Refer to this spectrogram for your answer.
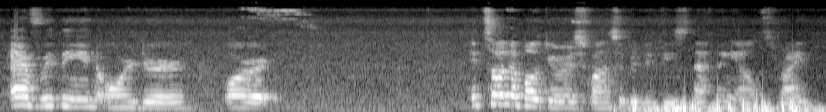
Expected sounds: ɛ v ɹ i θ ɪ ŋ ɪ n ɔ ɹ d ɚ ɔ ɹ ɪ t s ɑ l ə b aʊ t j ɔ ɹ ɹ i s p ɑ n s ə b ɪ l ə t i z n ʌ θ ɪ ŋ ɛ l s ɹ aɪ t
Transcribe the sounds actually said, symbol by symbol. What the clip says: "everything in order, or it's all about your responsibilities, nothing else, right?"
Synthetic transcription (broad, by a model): ɛ v ɹ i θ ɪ ŋ ɪ n ɔ ɹ d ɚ ɔ ɹ ɪ t s ɑ l ə b aʊ t j ɔ ɹ ɹ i s p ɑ n s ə b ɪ l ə t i s n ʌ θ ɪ ŋ ɛ l s ɹ aɪ t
